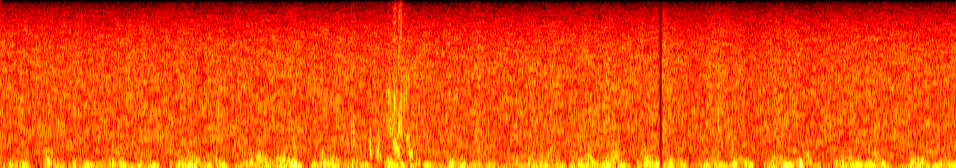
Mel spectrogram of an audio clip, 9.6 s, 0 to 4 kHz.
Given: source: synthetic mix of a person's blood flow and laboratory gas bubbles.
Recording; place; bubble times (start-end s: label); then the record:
Doppler ultrasound of blood flow; precordium
3.49-3.58 s: bubbles
3.67-4.14 s: bubbles
From the record:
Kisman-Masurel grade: 213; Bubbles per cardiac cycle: several, 3 to 8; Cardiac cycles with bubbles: 1 to 10%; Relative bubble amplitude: loud (0.450 to 0.775); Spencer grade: 1 (occasional bubble signal discernible with the cardiac motion signal, with majority of cardiac periods free of bubbles); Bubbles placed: anywhere in the cardiac cycle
